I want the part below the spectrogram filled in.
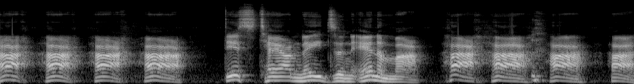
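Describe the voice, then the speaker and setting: A man's put-on character voice, high-pitched and sinister, with cackling, a very slow pace, very even loudness and ordinary pitch variation. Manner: sinister, cackling.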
